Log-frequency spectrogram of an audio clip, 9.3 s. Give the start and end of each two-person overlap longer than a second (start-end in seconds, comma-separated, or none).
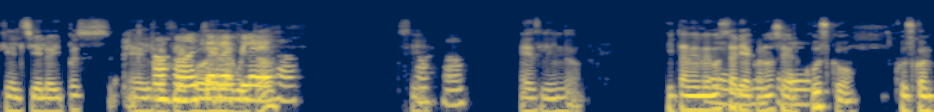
1.5-2.8, 7.0-8.2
